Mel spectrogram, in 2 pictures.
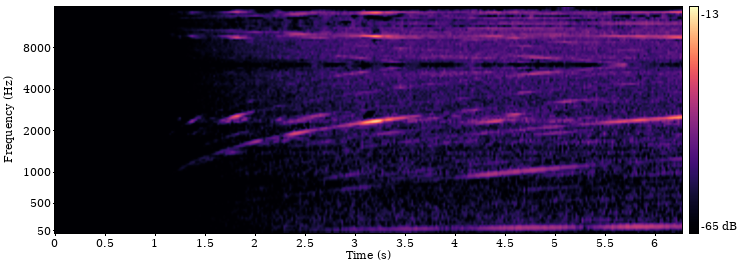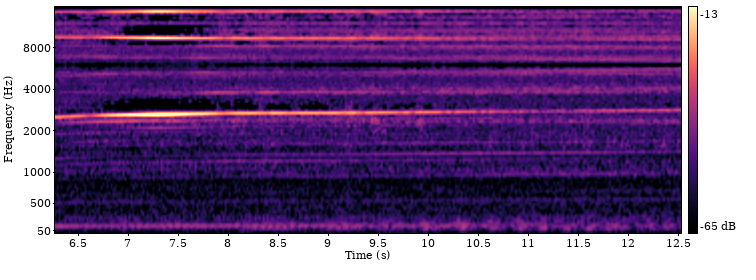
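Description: Radio-controlled scale NH90 helicopter starting up: after about a second, a whine rises steadily in pitch over several seconds as the motor spools up and the main rotor begins to turn, with a low hum beneath.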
